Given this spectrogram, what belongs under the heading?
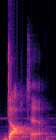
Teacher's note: is daughter notice how the stresses in the first syllable and the second syllable sort of tapers down and is very soft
